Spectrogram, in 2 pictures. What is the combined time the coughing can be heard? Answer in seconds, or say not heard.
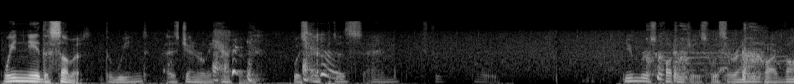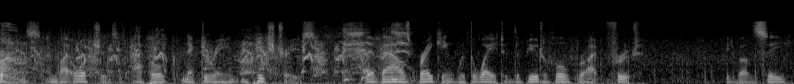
4 s.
